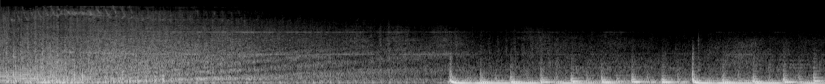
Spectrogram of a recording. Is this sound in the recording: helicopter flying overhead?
yes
